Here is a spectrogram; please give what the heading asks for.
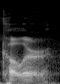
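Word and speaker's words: colour: with the our so even in the uk version of the spelling it's still just pronounced color as you would in america so only the spelling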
